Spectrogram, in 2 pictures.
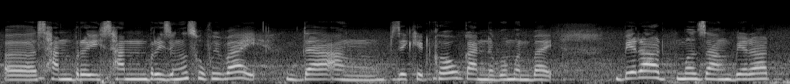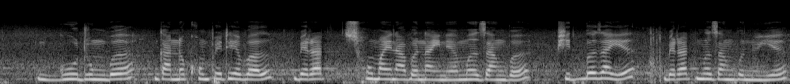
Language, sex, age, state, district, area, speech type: Bodo, female, 18-30, Assam, Chirang, urban, spontaneous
